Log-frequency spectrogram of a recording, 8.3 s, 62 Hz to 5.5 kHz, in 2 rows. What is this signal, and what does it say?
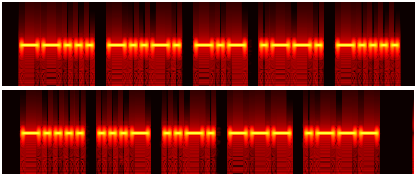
Morse code, heard as a keyed tone, about 22 wpm, 550 Hz. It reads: 7/KP6 6VFOJ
